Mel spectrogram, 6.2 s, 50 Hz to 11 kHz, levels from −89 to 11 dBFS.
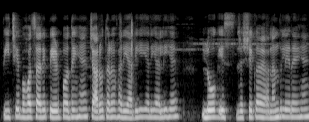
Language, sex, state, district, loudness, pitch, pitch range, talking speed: Hindi, female, Rajasthan, Jaipur, -16 LUFS, 190 Hz, 185-195 Hz, 195 wpm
